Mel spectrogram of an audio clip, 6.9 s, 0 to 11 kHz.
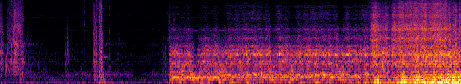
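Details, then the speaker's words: Old rusty Oldsmobile 88 sitting three years, fuel poured into the carburetor bowl: brief crank fires quickly and catches, climbing into a steady, even run with smoke; it starts and keeps running on its own. "way no way it's smoking it's running all by itself it was sweet"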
